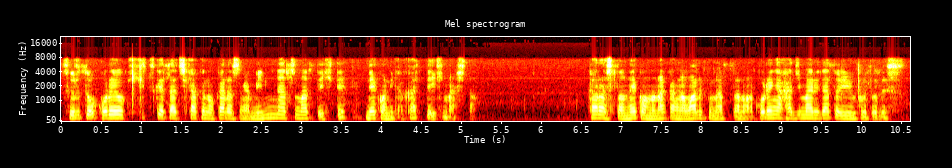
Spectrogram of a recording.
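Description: A man telling folktales as a guest on a radio show, chatty and relaxed, with asides to the host, heard over a muffled remote line. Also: on the high side, fairly quick, creaky. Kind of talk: folktale telling in casual talk. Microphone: remote line to the studio.

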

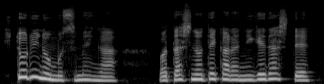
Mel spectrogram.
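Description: A woman's voice: medium pitch, measured pace, mellow, no echo, lightly acted. A courteous young prince from a fairy tale, voiced by a woman storyteller. He speaks politely but will not be refused. The sound is dry and close. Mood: earnest. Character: young prince, courteous, possessive and insistent suitor.

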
